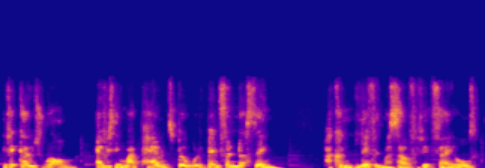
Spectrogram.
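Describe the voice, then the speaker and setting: A woman playing a warm but self-doubting middle-aged restaurant owner in an amateur radio play, recorded over a video call. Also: mid-range voice, big pitch swings, moderate pace, faint music behind, low-quality recording. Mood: anxious.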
